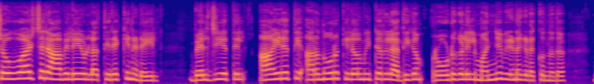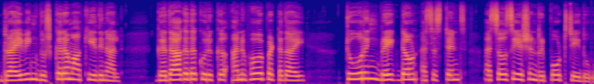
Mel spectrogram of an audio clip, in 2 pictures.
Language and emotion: Malayalam, neutral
